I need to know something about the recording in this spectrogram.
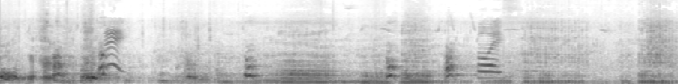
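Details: Tigers, a liger and a Siberian tiger, snarl and roar harshly in short, rasping bursts as they fight in a Russian zoo.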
